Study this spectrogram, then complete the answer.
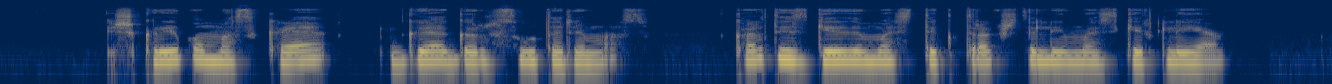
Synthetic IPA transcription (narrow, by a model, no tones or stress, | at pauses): ɪʃkɾɐɪpɐmɐskɛ | ɡɛɡɐɾsuːt̪ɐɾʲɪmɐs | kɐɾt̪ɐɪs̬ɡʲɪɾʲd̪ʲɪmɐst̪ʲɪkt̪ɾɐkʃʲt̪ʲɛlʲɪmɐs̬ɡʲɪɾʲkʲlʲeːjɛ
